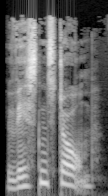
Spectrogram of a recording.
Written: VESTENSTORM

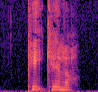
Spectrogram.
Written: p-kælder

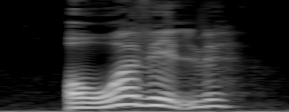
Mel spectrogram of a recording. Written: overhvælve

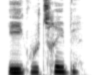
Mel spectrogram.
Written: egotrip

